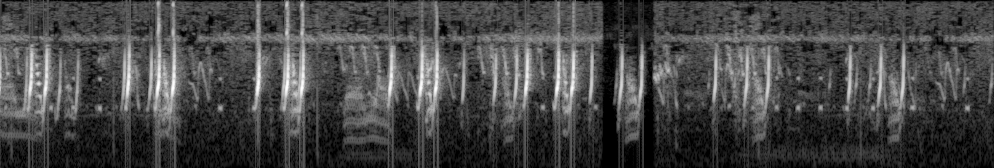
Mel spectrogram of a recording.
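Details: Quail calling, a recording used as a hunting lure: rapid, overlapping sharp chirps in clustered groups of two or three, repeated about once a second, mixed with softer rasping notes and a constant thin high tone.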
